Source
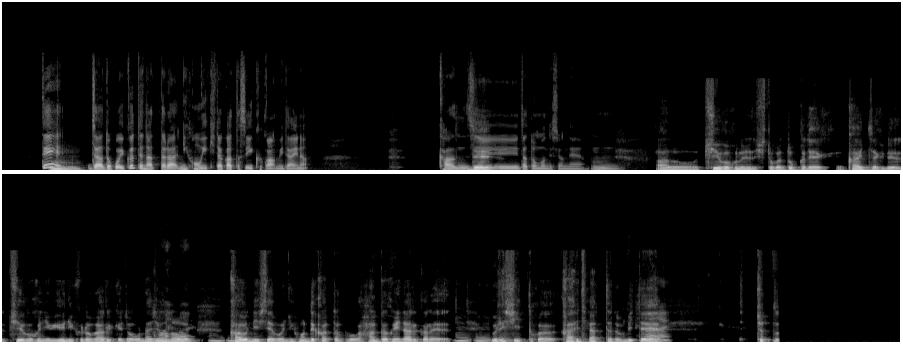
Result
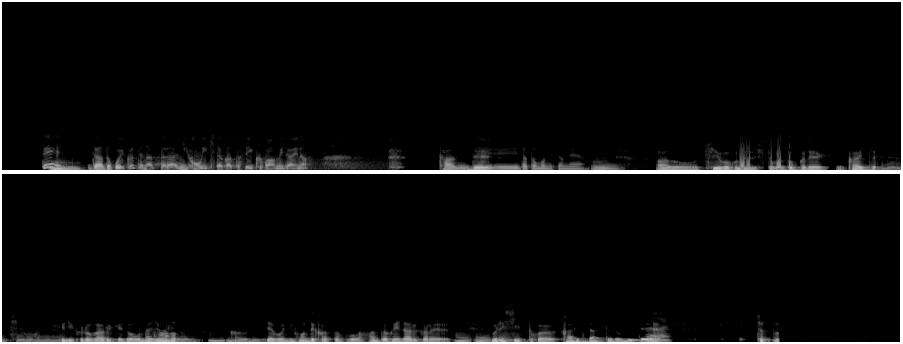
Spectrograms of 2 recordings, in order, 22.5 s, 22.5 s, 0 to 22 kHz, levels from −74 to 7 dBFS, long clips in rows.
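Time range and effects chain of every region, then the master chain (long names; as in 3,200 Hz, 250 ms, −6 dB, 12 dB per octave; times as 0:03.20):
0:01.48–0:05.49: parametric band 6,400 Hz +14 dB 1.5 octaves + downward compressor 5 to 1, threshold −33 dBFS + mid-hump overdrive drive 25 dB, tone 1,700 Hz, clips at −14 dBFS
0:09.22–0:09.85: running median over 5 samples + wrap-around overflow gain 11 dB
0:10.91–0:11.99: downward compressor 20 to 1, threshold −28 dBFS + gain into a clipping stage and back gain 30.5 dB
0:13.40–0:14.52: flat-topped bell 750 Hz −12 dB 1.1 octaves + downward compressor 5 to 1, threshold −29 dBFS + linear-phase brick-wall low-pass 1,500 Hz
0:15.25–0:16.02: low-pass filter 1,100 Hz 24 dB per octave + multiband upward and downward expander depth 100%
0:18.28–0:19.38: expanding power law on the bin magnitudes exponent 1.8 + dynamic equaliser 860 Hz, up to +3 dB, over −33 dBFS, Q 0.83 + mains-hum notches 60/120/180/240/300/360/420/480/540 Hz
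whole clip: low-pass filter 1,000 Hz 12 dB per octave; automatic gain control gain up to 6.5 dB; level −8.5 dB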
